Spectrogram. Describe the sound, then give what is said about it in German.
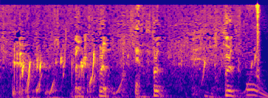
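A voice makes wet, gurgling blubbering noises in a string of short warbling bursts, imitating an old carp blubbering as it swims, ending with a quick rising sweep and a bubbly pop as an air bubble rises from its mouth. “Beim Schwimmen liebt er es laut vor sich hin zu blubbern.”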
